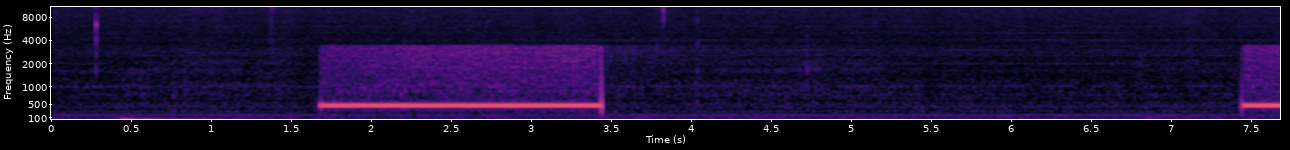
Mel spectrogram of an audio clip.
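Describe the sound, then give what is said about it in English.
A steady, loud telephone tone sounds for nearly two seconds while phoning a number, drops to faint line hiss for several seconds, then starts again at the end, like a call ringing through on a handset. “I can't believe, though, when I phone this number that Bob gives me, the listener, that it's actually the same freaking voice as the guy that called me.”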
